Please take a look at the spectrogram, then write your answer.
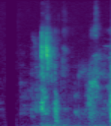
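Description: Desi laying hens give a few short, clucking calls close by, separated by brief quiet gaps.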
